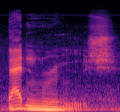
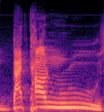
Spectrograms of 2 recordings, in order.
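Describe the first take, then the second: First: It is pronounced the way locals say it. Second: It is pronounced the way outsiders say it. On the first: The speaker calls it right. "it's Baton Rouge" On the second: The speaker calls it wrong. "Like they say Baton Rouge"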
